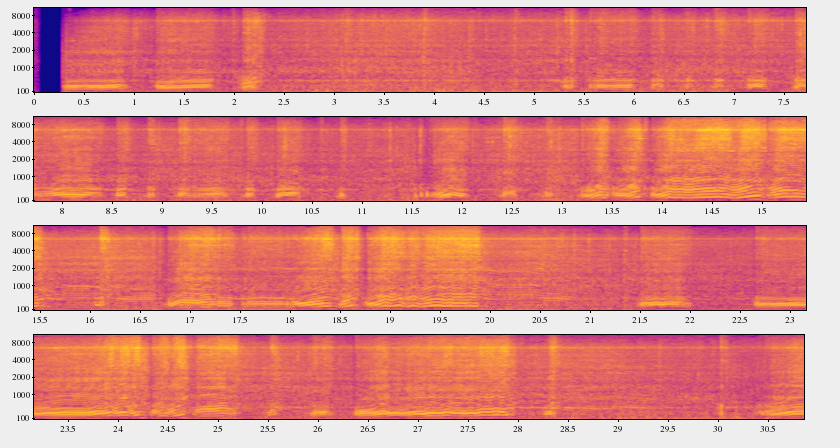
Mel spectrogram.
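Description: Dirt bike engine running under changing throttle as it is ridden along a rough dirt trail, its revs rising and falling again and again.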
